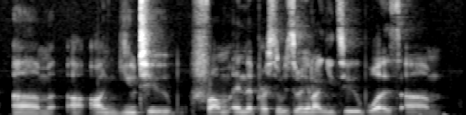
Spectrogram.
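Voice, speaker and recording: The voice is quiet, with ordinary pitch variation and noticeable background noise. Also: man. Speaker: vlogger. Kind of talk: casual vlog. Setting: at home at night. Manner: fast.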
